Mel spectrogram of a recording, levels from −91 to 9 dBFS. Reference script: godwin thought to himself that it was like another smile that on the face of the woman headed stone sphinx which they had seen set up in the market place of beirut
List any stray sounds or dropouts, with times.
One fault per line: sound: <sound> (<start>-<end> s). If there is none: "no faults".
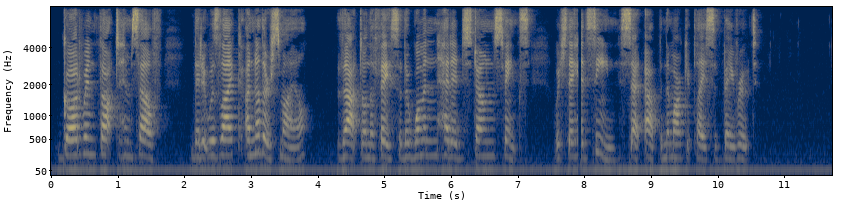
sound: dropout (7.9-7.9 s)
